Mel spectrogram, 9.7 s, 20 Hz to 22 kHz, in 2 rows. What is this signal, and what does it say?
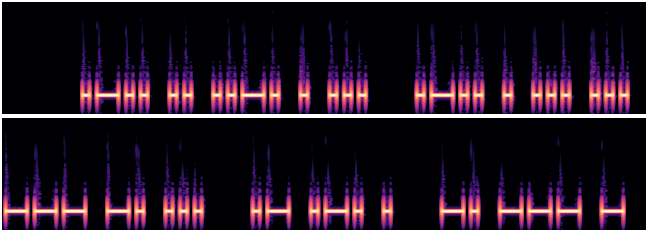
Morse code, heard as a keyed tone, about 22 wpm, 700 Hz. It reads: LIFES LESSONS ARE NOT
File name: Difficult Sentences with Hints - 22wpm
